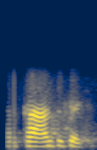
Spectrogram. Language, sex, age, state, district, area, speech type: Odia, female, 30-45, Odisha, Dhenkanal, rural, conversation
